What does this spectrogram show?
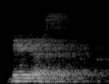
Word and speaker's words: debtors: ठीक है, नेक्स्ट हम बात करते हैं इसके अंदर डेटर्स, DEBTORS, डेटर्स, B silent है, DEBTORS, डेटर्स।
